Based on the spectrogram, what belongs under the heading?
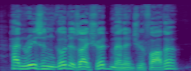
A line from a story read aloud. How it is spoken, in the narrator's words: said Priscilla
